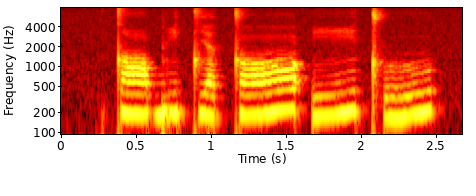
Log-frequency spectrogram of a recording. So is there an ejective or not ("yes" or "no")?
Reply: yes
